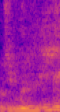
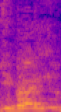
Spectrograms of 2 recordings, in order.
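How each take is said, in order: First: The middle is said with a long 'ee' sound. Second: The middle is said with an 'ai' sound. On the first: This is the original Arabic form. "वो जिब्रील है" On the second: This is the form local Urdu speakers adopted. "जैसे हम जिब्राइल बोलते हैं"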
